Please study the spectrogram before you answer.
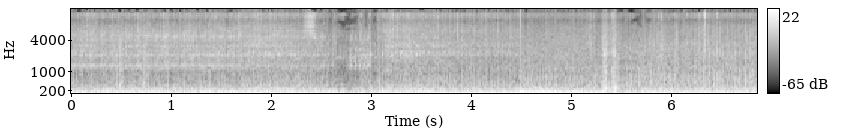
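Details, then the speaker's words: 1984 Corvette with a 350 small block and Holley 1460 carb, warmed up and driving around the neighborhood after timing, air/fuel and accelerator pump tuning: deep V8 rumble interrupted by sharp exhaust pops; backfires remain, though it no longer stalls or stutters much. "Alright, we're making a quick loop around the neighborhood here, and other than some backfires, she hasn't died or really stuttered much."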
